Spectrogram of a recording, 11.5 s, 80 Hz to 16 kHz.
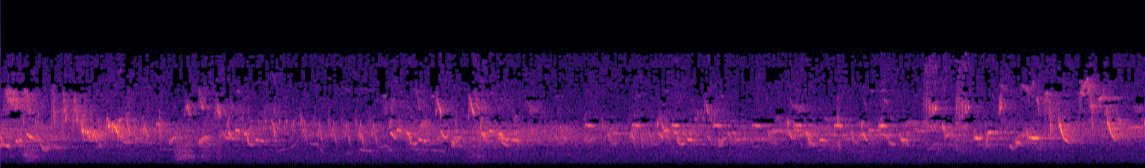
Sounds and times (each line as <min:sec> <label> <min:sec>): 0:00.0 birds singing 0:11.4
